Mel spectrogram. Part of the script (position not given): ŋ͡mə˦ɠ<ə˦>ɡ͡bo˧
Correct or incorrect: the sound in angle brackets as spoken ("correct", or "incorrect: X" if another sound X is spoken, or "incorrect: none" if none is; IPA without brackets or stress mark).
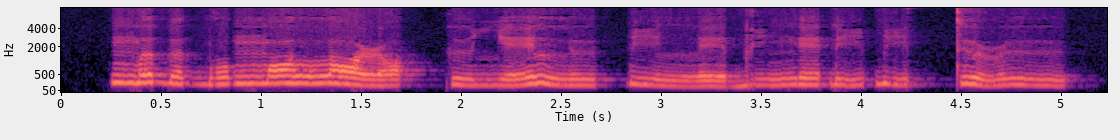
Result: incorrect: ə˧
